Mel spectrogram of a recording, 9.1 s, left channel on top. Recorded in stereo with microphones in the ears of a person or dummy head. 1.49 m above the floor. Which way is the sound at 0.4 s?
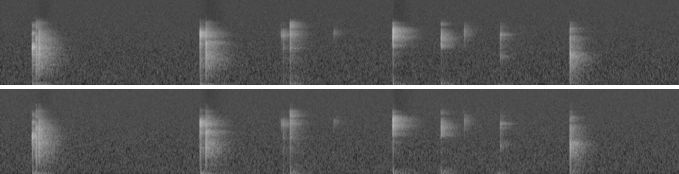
Centre (ahead or behind).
